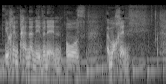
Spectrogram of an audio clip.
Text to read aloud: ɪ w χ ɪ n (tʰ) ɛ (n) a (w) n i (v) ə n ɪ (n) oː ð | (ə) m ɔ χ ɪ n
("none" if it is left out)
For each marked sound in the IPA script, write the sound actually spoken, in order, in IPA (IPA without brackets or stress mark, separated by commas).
pʰ, n, none, v, n, ə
